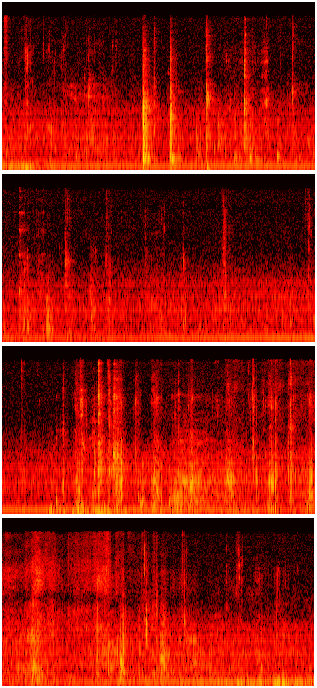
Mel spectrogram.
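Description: A person eating up close: chewing and biting with wet mouth noises, sparse at first and denser in the second half. There are a few sharp clicks about two seconds in, and a faint steady low hum underneath.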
